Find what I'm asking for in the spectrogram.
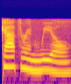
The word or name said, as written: Catherine wheel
